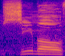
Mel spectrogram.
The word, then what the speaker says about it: Simo: And just a step on the left wing offside was the Finnish skater Olli Koljamala from Simo, Finland. I believe that's how you pronounce that, S-I-M-O.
